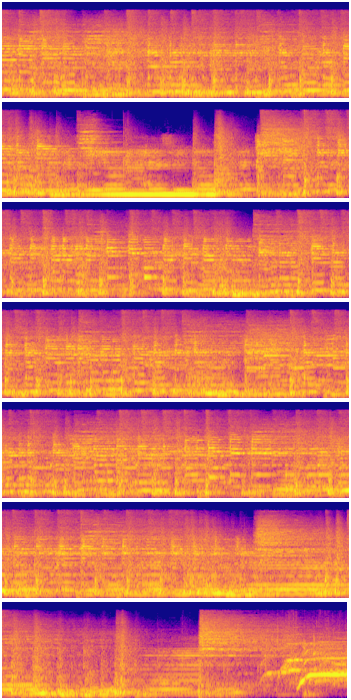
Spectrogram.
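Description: Live rock band playing: electric guitars, bass guitar and drum kit together, with a held low note about six seconds in.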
